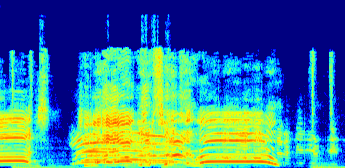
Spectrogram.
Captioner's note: girls cheer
